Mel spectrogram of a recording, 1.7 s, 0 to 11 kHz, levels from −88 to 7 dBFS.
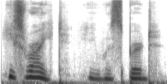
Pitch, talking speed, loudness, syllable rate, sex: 155 Hz, 145 wpm, -18 LUFS, 4.0 syllables/s, male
